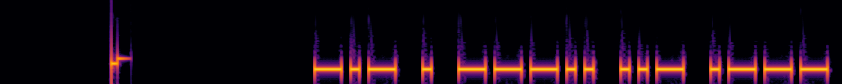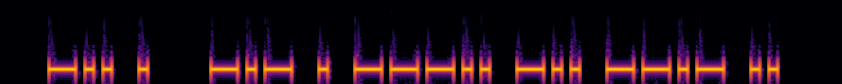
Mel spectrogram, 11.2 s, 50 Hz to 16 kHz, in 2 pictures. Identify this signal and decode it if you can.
Morse code, heard as a keyed tone, about 21 wpm, 700 Hz. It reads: KE8UJ DE KE8DQI
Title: USA Callsign DE Callsign 20wpm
